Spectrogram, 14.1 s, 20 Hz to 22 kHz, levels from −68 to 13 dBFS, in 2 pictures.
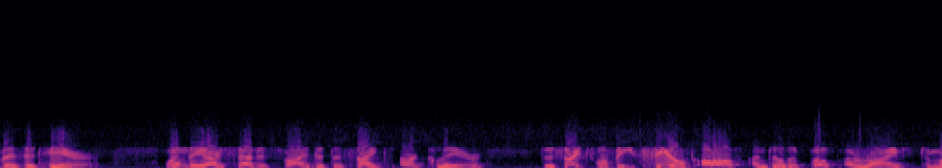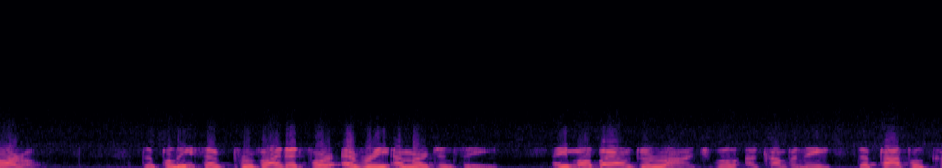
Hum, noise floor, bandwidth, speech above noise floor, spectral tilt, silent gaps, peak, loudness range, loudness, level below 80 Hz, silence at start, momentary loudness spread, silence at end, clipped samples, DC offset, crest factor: none; -53 dBFS; 11 kHz; 27 dB; -4.5 dB/octave; none; -10 dBFS; 3 LU; -26 LUFS; -62 dBFS; 0 s; 9 LU; 0 s; under 0.1%; under 0.1%; 16 dB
